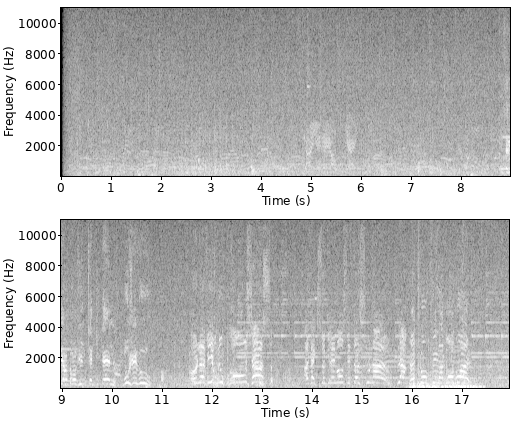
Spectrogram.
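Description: Waves wash and splash against a wooden ship's hull.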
